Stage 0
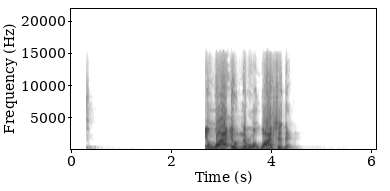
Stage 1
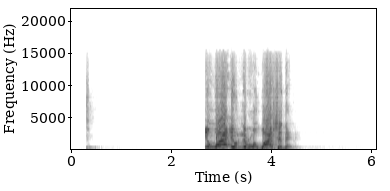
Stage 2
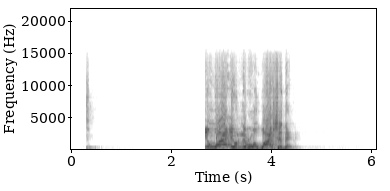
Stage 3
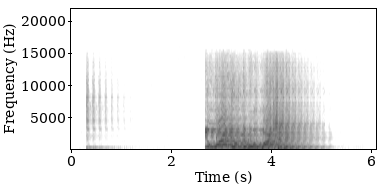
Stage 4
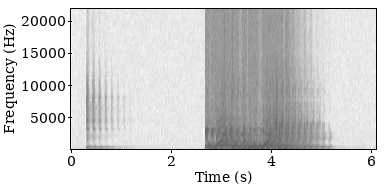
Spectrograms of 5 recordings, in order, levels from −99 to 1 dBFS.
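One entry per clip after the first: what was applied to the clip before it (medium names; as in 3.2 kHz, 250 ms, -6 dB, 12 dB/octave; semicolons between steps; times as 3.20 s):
comb 2.2 ms, depth 72%; trim -3.5 dB
peak limiter -27.5 dBFS, peak gain reduction 10.5 dB
feedback delay 123 ms, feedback 57%, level -7 dB; on a send at -21 dB: reverberation RT60 0.40 s, pre-delay 97 ms
block-companded coder 5-bit; spectrum-flattening compressor 2:1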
